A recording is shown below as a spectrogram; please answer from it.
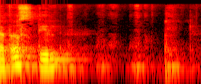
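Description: Pencil writing four digits on a workbook page: short, faint scratching strokes, after a voice trails off in the first half second.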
